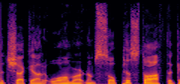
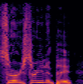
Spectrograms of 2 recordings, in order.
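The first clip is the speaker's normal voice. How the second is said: mock panicky, frantic shout, very high; 11 semitones higher, 5 dB quieter than usual. Retelling how the store staff member was freaking out: imitating someone freaking out. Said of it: "She was freaking out".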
